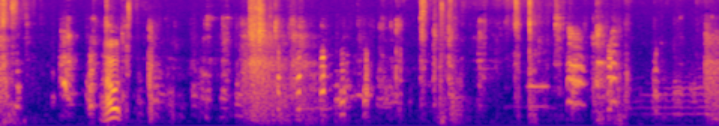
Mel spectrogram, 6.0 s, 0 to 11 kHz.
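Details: Hens coming out to feed in the morning at a farm in Melbourne, 20 February 2016, clucking and chattering in short irregular bursts with a few louder squawks, over scuffling and faint voices.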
